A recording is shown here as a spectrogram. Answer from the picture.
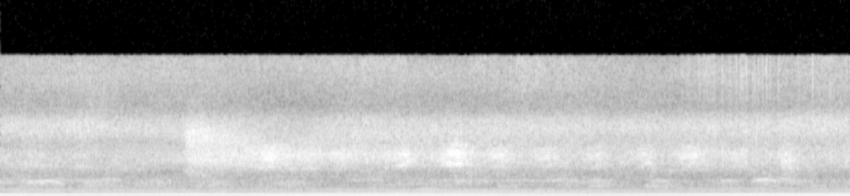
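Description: Large oil-filled power transformer humming steadily: a deep, unwavering hum with a stack of overtones. The hum comes from magnetostriction, the core laminations stretching and relaxing with the alternating magnetic flux, and it sits at twice the supply frequency.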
